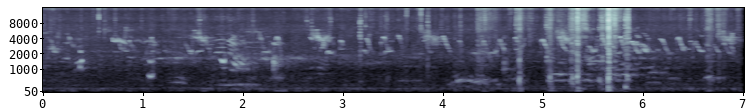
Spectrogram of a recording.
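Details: Several francolin chicks feeding at night, uttering rapid little chirps and short rising cheeps in loose bursts, with loud pecking or scraping clicks near the end and a low background hum.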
